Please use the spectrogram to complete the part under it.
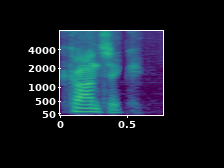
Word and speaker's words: Koncek: K-O-N-C-E-K? – Koncik.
